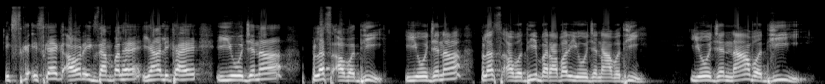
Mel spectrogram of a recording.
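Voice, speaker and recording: Over slides, a casual grammar teacher preps students for exams, calling them "bhaiya" and asking then answering questions. Examples get stretched-out syllables and key words are repeated, in a mid-range voice at a moderate pace with few pauses.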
